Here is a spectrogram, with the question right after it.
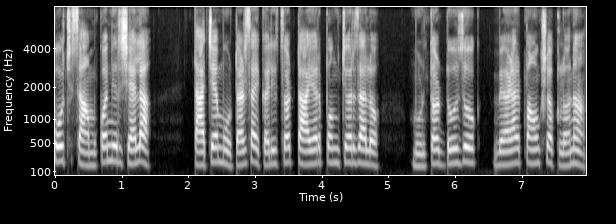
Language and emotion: Goan Konkani, sad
